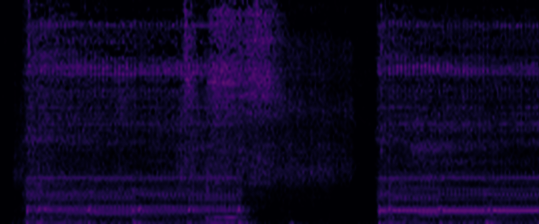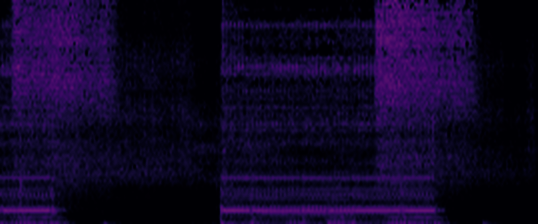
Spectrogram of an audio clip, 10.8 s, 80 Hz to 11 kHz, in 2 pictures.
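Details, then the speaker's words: Emergency ventilator squeezing a commercial bag-valve-mask resuscitator by motor, in assisted mode triggered by a breath on the mask, PEEP about 15: three whirring cycles about every four seconds, each ending in a release. "But if I put the mask to my face and take a breath, the system will respond by delivering a breath at the settings that I've selected at a particular inhalation over exhalation rate, a particular tidal volume, and a particular speed of that breath."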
